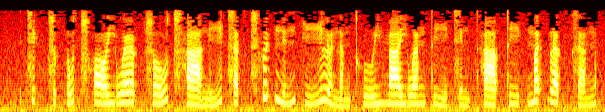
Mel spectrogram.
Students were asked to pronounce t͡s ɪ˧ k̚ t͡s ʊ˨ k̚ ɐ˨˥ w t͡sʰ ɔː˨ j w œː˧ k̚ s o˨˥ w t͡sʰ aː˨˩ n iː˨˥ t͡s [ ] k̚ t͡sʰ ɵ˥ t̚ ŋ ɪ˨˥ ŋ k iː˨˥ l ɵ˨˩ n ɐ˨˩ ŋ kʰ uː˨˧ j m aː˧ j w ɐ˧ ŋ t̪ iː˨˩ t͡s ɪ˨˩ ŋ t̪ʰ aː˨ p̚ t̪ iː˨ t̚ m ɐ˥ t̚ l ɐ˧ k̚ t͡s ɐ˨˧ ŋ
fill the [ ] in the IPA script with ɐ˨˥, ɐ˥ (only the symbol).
ɐ˨˥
